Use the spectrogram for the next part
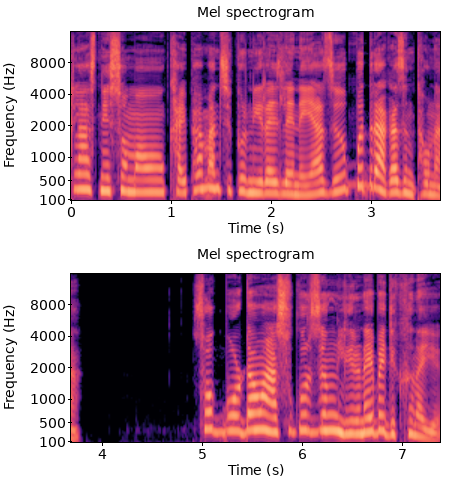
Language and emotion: Bodo, disgusted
